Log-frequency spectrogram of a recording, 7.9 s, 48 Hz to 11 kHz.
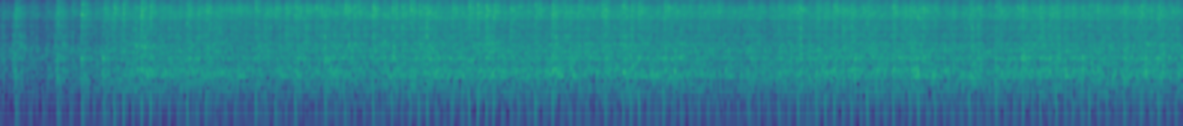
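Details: Suffolk Punch 30S mower, 1991 era, Dellorto FCH 20 carb; after new spark plug, decoke and carb clean, still hard rapid jackhammer-like banging with an uneven beat throughout the idle; cause unclear.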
